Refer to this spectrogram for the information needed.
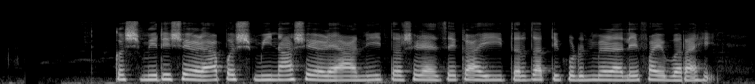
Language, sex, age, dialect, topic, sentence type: Marathi, female, 18-24, Northern Konkan, agriculture, statement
